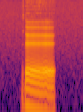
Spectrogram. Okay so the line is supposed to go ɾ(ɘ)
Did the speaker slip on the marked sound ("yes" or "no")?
yes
